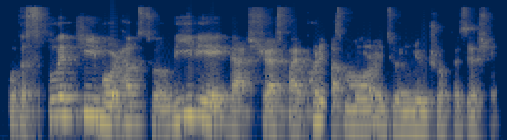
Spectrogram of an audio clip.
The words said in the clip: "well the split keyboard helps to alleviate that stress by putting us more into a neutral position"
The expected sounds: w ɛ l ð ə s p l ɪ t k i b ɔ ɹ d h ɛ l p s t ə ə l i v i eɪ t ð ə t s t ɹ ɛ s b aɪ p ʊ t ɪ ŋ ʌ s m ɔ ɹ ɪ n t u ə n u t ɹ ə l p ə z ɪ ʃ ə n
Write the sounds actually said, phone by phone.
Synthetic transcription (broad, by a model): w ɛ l ð ə s p l ɪ t k i b ɔ ɹ d h ɛ l p s t ə ə l i v i eɪ t ð ə t s t ɹ ɛ s b aɪ p ʊ t ɪ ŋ ʌ s m ɔ ɹ ɪ n t u ə n u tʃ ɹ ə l p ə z ɪ ʃ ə n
